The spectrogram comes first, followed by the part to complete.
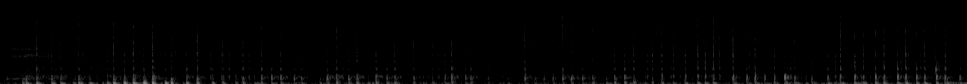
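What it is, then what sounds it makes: Tapped book. Fingers tap rapidly and continuously on a library copy of the novel Dune Messiah. The many soft, dull, low taps blur into a steady patter that sounds like rain, with almost no ring after each hit.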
